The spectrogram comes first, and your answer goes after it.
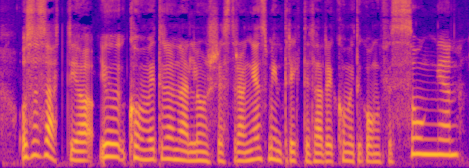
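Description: A Swedish woman co-hosting a podcast, telling a story in a lively, chatty way and acting out what each person said. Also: mid-range voice, dry recording. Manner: animated storyteller, acts out both sides of dialogue. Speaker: podcast co-host. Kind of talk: casual chat.

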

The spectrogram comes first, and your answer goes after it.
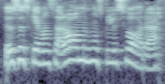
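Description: A woman co-hosting a casual podcast, telling a long story with lively acted-out quotes. Her voice sits a little high, and she keeps a chatty, animated flow. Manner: animated storyteller, acts out quoted texts and calls. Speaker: podcast co-host. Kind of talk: casual chat.

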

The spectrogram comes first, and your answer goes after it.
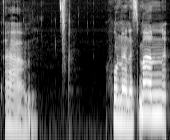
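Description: A woman's voice: lowish voice, slow pace, creaky. A woman who is a native Swedish speaker, hosting a podcast in a casual, conversational interviewing style.

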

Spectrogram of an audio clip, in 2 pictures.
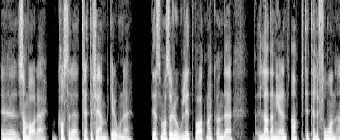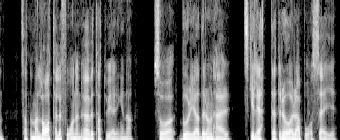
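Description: A man's voice: medium pitch, no room sound, studio quality. A man in his thirties co-hosting a podcast, telling stories in a casual, chatty way with many restarts. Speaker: podcast co-host. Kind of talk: casual chat.

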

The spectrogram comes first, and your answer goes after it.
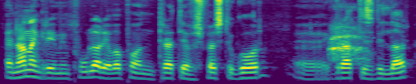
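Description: Guy with a gravelly voice, chill, chatting on a podcast. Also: fairly high pitch, background noise. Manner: short agreeing backchannels, laid-back. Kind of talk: casual chat.

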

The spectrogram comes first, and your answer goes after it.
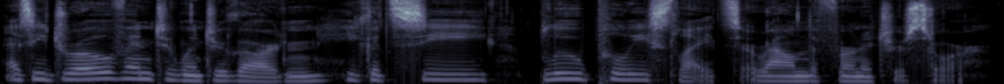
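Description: A reporter giving measured, scripted narration of a true-crime story. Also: medium pitch, darkish tone, no echo, studio quality.

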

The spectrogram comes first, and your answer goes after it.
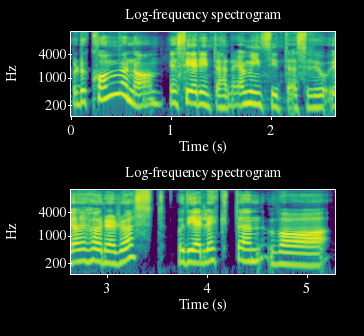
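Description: A woman's voice: on the high side, no echo. A woman, a podcast guest, telling a personal story with emotion, acting out the voices of the people she quotes and laughing often.

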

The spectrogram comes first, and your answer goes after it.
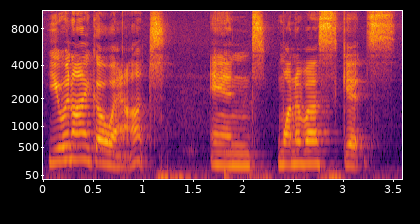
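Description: A woman's voice: mid-range voice, takes it slowly, fairly bright tone. A young woman from Australia co-hosting a podcast, talking candidly in casual chat and laughing often. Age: young adult. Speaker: podcast co-host.

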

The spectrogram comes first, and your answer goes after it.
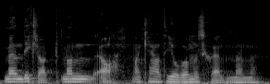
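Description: Swedish actor guest, frank and lively. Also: male voice, mid-range voice, crowd noise. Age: adult with small children. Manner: frank, animated when joking, breaks into sing-song. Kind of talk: casual podcast chat.

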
